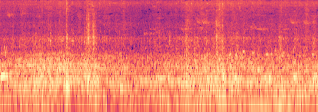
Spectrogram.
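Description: Sled running down a concrete bobsled track: a steady low rumble of rolling, with a few faint knocks.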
